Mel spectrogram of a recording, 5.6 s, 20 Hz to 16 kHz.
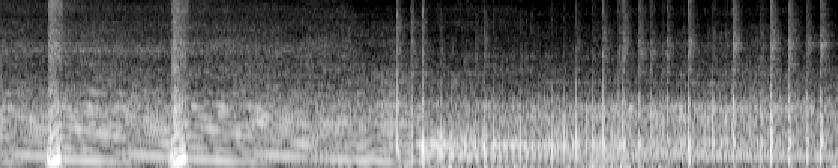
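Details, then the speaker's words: Beta 100cc two-stroke with Mikuni 34 carburetor, warmed up, size 25 idle jet: two blips then lumpy burbling idle with irregular popping; still smoky and rich but much improved, idle still needs adjusting. "fume est grass mais c'est déjà mieux c'est déjà beaucoup mieux"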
